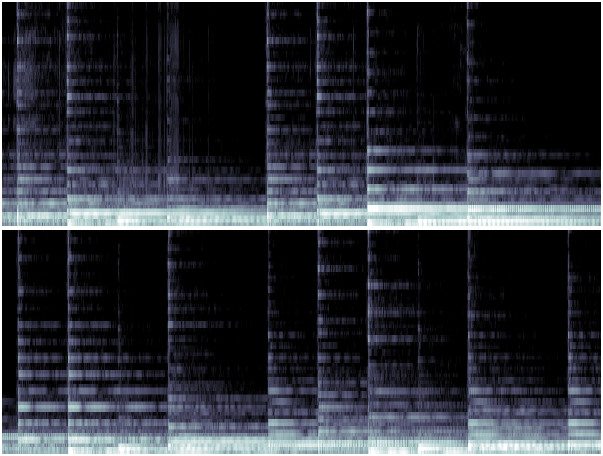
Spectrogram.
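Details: Only plucked harp music is heard, with sustained notes and no animal voices.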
